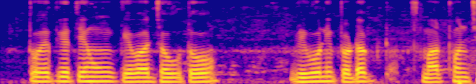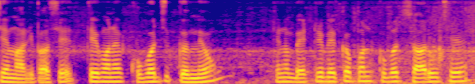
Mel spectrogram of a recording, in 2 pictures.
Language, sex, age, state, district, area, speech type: Gujarati, male, 18-30, Gujarat, Kutch, urban, spontaneous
